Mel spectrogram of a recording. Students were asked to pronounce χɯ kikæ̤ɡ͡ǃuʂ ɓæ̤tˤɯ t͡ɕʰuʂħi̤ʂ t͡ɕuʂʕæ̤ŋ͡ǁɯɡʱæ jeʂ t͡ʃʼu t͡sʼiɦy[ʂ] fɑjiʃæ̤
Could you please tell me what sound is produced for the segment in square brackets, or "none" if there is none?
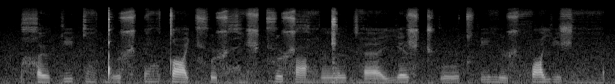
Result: ʂ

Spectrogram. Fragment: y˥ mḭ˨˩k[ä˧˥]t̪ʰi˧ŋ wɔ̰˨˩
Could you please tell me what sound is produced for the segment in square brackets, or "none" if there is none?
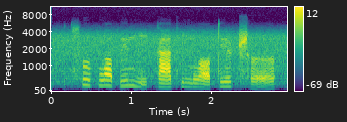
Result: ä˧˥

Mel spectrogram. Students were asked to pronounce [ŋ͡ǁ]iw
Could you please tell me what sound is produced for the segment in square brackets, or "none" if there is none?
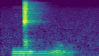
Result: ŋ͡ǁ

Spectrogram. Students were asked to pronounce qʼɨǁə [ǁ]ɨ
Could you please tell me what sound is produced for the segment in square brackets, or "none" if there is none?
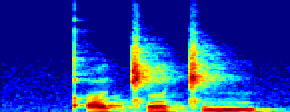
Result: ǁ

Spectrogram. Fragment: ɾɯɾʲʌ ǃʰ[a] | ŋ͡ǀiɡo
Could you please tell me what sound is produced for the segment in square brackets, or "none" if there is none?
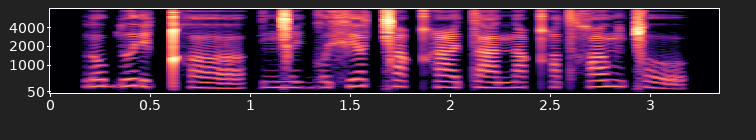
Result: ʌ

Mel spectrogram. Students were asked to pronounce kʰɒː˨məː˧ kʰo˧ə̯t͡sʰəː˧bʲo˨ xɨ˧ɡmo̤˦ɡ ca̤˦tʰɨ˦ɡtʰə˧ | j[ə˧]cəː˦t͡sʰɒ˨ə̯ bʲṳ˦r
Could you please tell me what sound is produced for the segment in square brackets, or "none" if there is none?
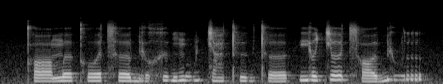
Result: ə˦˨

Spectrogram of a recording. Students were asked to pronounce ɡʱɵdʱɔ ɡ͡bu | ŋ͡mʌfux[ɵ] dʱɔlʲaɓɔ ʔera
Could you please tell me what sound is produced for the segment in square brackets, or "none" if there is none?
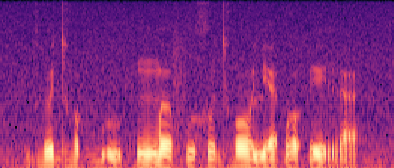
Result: o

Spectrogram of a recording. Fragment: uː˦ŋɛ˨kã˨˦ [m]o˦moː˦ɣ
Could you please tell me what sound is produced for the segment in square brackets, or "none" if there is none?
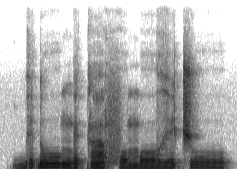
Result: f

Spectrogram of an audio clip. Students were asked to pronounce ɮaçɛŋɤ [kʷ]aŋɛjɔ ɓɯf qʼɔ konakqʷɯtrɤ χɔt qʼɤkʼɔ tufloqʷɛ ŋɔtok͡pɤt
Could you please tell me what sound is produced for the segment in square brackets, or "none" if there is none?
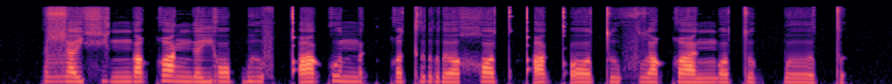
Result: qʷ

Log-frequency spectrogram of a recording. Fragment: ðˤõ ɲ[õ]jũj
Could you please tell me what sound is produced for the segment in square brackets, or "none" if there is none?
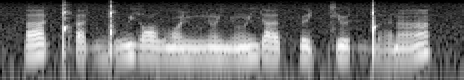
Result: õ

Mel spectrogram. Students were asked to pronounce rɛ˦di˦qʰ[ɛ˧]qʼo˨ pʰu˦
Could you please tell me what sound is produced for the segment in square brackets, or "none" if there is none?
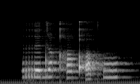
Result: ɛ˧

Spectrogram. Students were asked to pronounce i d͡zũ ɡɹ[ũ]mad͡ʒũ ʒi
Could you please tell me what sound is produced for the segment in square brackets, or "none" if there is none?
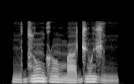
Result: õ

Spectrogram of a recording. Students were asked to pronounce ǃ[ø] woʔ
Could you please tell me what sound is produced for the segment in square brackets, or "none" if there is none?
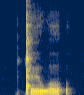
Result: ø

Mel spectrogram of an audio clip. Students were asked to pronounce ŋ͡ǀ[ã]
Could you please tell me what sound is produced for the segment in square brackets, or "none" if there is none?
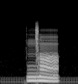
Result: ã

